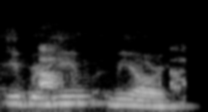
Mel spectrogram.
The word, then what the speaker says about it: Ibrahim: saying your name correctly he said it right ibrahim okay awesome okay so ibrahim miyari is a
